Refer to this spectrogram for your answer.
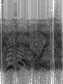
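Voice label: Hungarian bomb failure mood low, speech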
